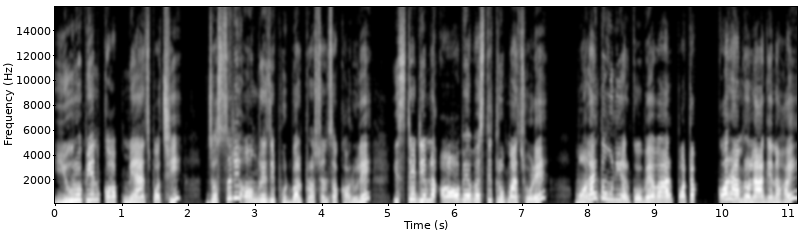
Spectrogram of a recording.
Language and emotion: Nepali, disgusted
